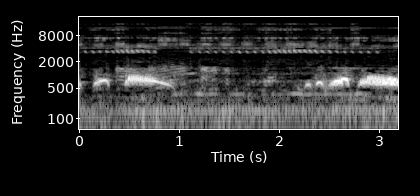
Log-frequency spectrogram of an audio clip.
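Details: Spotted dove (tekukur) cooing for luring: a short hoot and a long falling coo, a pause, then two quick hoots and a long coo, with a persistent shrill insect-like tone behind.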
